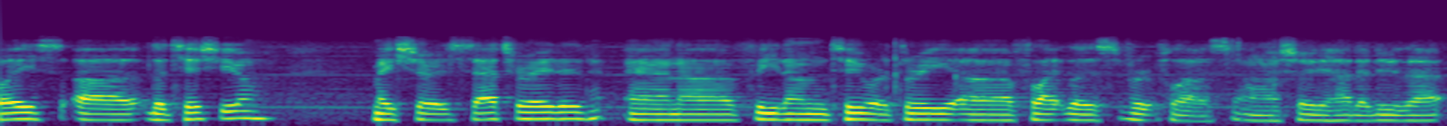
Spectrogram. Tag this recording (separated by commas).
Speech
